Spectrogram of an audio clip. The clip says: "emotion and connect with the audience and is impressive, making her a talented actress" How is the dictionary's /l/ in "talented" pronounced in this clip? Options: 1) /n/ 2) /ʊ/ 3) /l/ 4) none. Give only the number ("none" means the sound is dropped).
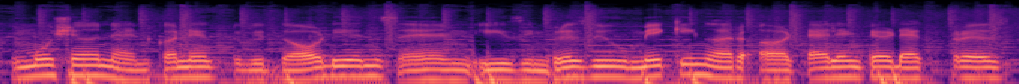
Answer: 3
